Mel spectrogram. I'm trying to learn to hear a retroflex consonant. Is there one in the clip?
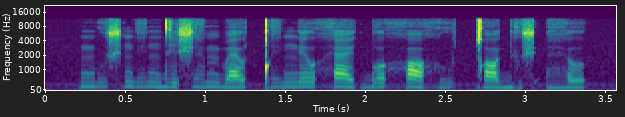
no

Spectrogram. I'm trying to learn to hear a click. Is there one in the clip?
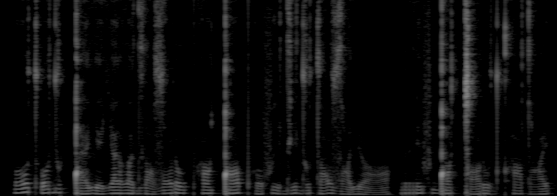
yes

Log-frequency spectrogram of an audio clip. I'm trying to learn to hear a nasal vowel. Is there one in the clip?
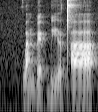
no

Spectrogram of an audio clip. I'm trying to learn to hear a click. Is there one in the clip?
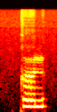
no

